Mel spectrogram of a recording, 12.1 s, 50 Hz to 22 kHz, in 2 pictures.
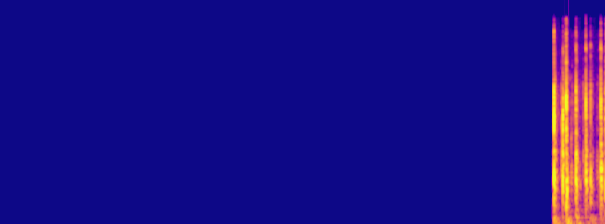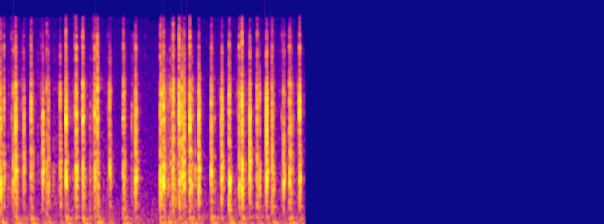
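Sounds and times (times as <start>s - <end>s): rapid irregular clicking: 5.6s - 9.1s.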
